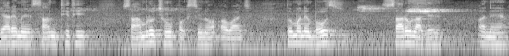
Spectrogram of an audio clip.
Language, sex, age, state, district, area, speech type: Gujarati, male, 30-45, Gujarat, Narmada, rural, spontaneous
